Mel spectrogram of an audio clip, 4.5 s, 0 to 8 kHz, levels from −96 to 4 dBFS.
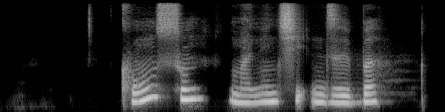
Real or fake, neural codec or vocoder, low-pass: fake; codec, 24 kHz, 0.9 kbps, DualCodec; 7.2 kHz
